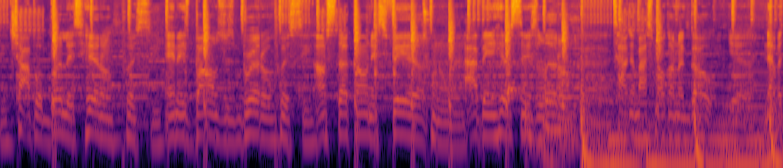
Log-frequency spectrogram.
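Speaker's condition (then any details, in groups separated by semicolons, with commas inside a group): No condition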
